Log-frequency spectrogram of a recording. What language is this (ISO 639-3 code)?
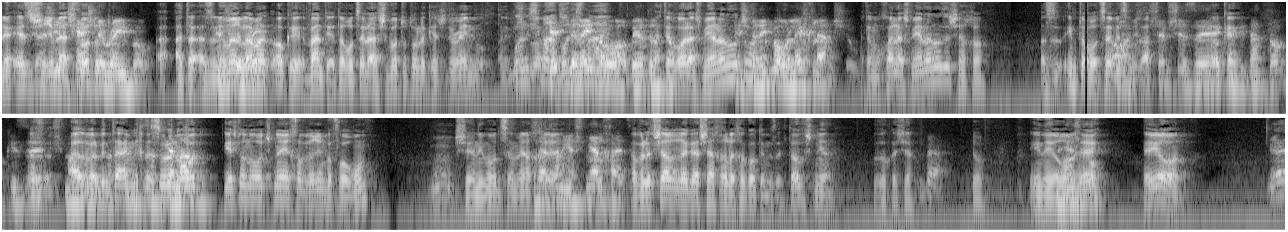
heb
